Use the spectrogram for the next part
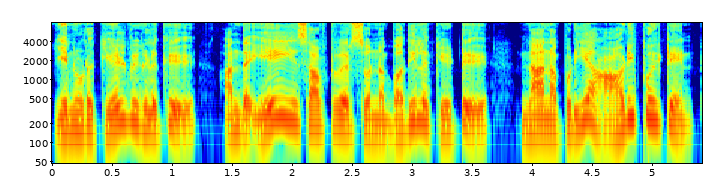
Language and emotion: Tamil, surprised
